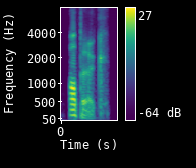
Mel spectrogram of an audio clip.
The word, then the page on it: OPEC: British English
